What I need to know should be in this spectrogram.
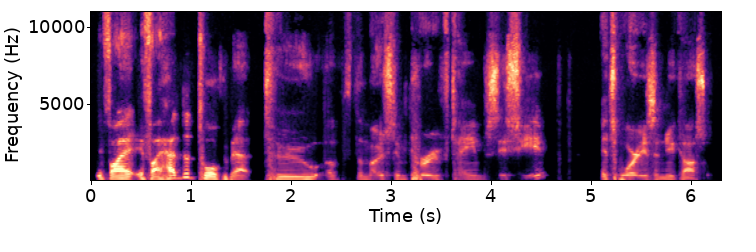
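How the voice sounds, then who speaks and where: Casting: Australian man, casual sports podcast host, medium-pitched, blokey, chatty delivery. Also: fairly even intonation, normal speed, mellow, poor audio. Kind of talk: casual chatty match review.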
